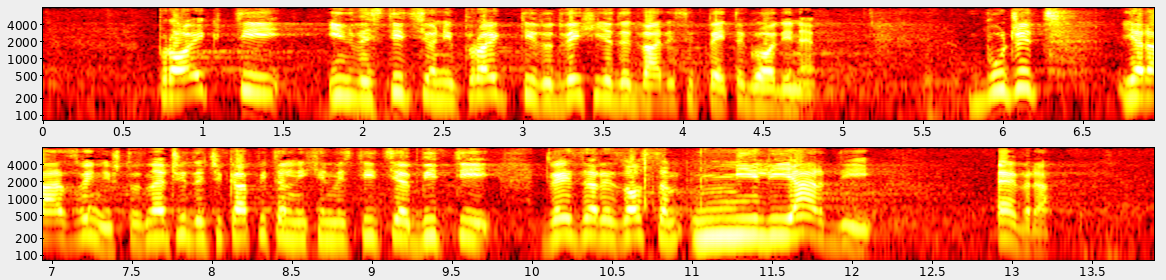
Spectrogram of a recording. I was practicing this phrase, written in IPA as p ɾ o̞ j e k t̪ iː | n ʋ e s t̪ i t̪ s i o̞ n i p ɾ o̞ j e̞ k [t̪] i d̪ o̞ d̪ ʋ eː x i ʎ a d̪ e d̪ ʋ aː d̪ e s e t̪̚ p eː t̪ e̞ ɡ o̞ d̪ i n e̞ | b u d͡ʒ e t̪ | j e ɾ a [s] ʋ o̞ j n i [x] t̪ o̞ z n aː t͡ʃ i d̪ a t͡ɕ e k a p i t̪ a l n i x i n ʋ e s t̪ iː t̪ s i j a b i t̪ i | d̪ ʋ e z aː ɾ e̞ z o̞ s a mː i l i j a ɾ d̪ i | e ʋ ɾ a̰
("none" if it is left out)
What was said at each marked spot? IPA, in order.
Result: t̪, z, ʃ

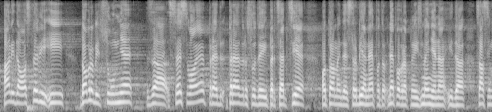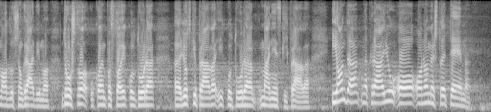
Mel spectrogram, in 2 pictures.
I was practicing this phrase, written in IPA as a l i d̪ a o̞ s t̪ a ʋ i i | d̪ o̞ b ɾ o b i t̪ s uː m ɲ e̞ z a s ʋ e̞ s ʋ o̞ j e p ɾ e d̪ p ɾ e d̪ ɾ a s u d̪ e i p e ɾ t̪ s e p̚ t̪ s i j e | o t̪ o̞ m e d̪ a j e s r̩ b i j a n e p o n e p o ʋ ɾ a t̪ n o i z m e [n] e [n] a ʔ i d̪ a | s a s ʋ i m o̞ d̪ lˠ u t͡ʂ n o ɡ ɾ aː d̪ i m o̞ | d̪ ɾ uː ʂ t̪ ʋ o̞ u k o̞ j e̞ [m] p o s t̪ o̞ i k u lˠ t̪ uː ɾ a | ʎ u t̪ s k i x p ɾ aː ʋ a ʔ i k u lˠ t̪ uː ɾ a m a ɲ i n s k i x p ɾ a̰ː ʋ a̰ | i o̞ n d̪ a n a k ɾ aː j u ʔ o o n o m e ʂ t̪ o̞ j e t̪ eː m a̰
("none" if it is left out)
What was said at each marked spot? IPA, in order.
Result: ɲ, n, m

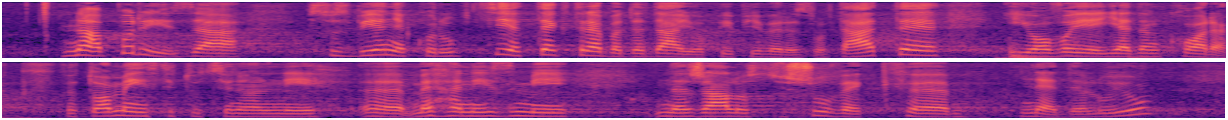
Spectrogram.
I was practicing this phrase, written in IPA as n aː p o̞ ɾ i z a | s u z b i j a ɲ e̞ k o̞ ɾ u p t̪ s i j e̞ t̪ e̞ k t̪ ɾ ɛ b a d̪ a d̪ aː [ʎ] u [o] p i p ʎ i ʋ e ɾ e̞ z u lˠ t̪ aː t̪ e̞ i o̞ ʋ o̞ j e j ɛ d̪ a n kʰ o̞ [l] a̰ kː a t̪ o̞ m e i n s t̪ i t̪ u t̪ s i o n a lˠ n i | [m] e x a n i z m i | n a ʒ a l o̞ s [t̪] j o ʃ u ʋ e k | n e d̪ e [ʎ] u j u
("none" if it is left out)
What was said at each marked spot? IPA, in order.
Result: j, o, ɾ, m, t̪, l

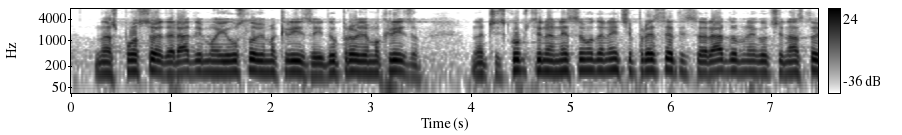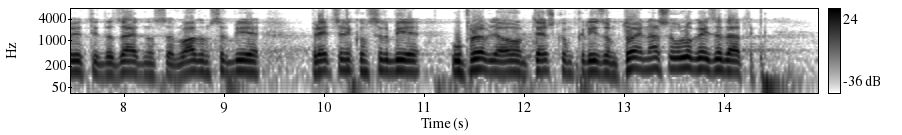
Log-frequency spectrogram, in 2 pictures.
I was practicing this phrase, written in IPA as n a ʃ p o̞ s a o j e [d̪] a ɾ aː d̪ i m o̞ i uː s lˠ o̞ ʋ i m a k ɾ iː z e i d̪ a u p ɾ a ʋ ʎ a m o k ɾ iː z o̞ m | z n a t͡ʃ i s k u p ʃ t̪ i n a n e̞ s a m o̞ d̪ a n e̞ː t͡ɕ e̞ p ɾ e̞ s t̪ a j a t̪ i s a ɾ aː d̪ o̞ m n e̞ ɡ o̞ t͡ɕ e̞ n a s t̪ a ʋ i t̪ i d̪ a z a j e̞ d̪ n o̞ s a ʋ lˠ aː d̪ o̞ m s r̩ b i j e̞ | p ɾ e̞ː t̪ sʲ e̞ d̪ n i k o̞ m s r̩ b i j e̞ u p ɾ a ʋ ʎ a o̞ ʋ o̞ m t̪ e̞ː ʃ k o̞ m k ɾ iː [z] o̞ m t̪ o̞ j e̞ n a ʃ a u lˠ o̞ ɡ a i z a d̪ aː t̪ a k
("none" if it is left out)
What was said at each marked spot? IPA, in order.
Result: d̪, z

